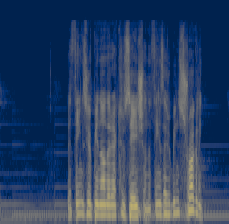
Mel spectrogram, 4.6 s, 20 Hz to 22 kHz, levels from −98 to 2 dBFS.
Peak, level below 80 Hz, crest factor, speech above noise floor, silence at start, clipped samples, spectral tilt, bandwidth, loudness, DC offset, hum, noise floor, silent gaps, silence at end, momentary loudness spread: -14 dBFS; -74 dBFS; 20 dB; 27 dB; 0.25 s; under 0.1%; -5.5 dB/octave; 15.5 kHz; -32 LUFS; under 0.1%; none; -58 dBFS; none; 0.35 s; 11 LU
